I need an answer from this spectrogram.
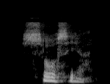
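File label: "saucier", British English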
